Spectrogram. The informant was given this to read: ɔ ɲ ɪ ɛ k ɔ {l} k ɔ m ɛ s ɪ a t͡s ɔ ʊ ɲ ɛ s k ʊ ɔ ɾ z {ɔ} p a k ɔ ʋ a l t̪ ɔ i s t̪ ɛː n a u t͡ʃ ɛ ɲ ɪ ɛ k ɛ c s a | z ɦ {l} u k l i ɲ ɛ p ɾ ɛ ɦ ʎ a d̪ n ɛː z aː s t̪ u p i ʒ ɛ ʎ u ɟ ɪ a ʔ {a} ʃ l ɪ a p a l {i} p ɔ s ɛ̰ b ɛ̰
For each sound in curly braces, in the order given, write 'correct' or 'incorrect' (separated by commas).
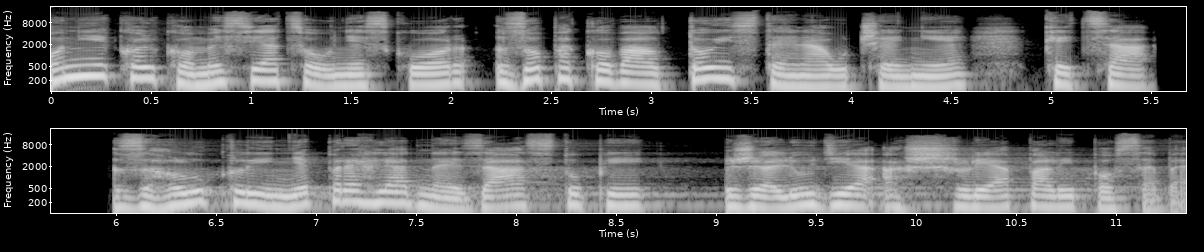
incorrect, correct, correct, correct, correct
